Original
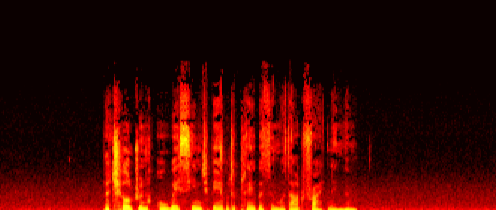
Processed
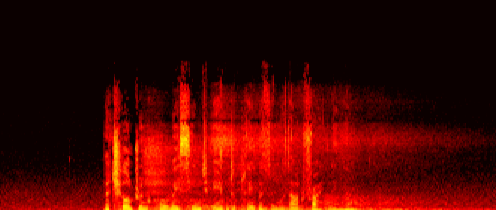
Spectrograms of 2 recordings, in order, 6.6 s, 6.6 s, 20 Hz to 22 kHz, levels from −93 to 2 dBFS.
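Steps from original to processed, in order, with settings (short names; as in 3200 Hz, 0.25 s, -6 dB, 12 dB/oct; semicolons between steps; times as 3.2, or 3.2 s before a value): diffused feedback echo 0.506 s, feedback 46%, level -14 dB; flange 1.7 Hz, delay 0.8 ms, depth 2.8 ms, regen +36%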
